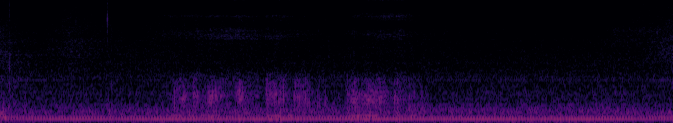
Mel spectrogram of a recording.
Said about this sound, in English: Oh my God, that's so cute. Um, but uh, sorry, I got lost in the snores of my little princess.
